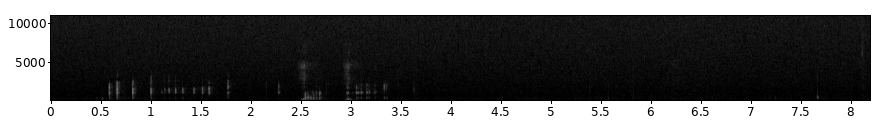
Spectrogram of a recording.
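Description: A quick run of small gurgling pops and bubbling, then quiet with a single later blip; ordinary stomach rumbling.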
